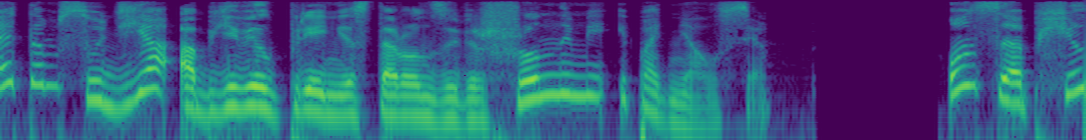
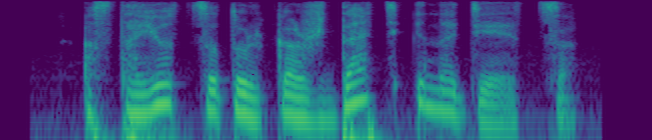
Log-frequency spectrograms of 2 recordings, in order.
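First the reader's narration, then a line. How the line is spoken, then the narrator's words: Quiet. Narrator (Russian): тихо проговорила она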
